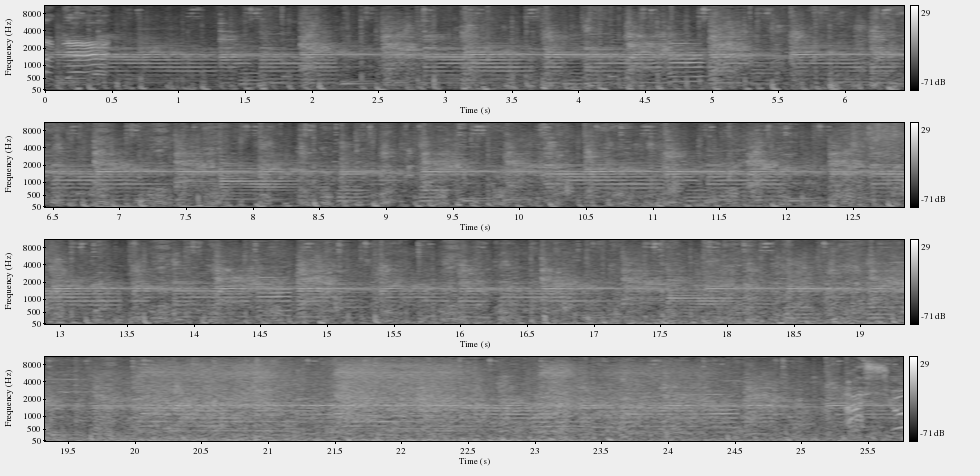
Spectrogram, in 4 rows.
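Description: Horse hooves clip-clop steadily in Red Dead Redemption 2 during a ride near Clemens Point, a continuous rhythmic trot under a full music score with occasional whinnies.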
